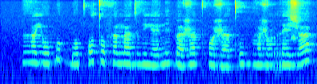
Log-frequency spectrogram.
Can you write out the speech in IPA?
ɦœjoɓo ɡ͡bopʼo tofœŋœdʱi jeni ɓœʐœ pʰoʐœkʼu bʱœʐoreʑœ

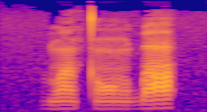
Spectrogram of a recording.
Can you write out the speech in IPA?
bã˧tɔ̃˧ɡ͡ba˦

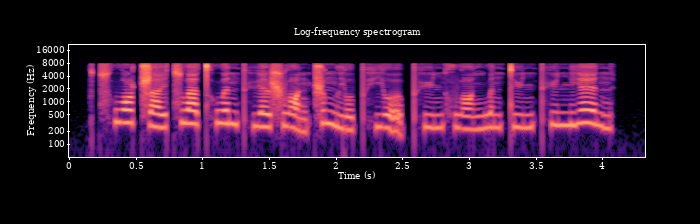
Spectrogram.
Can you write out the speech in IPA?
t͡sʰwɔ˥ʈ͡ʂa˧˥ɪ̯ t͡swä˥˧t̪ʰwə˥˩npʰɥɛ˧˥ ʂwɑ̰˨˩ŋʈ͡ʂʊ˥˩ŋljo˩ʊ̯ pʰjo̰˨˩ʊ̯ pʰy˧˥nxwɑ˧˥ŋwə˧n t̪y˧˥npʰy˥n jɛ˥˩n

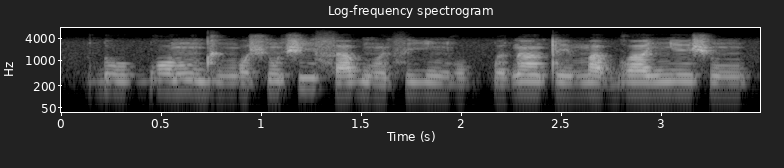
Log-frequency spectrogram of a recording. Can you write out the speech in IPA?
ɗoː˧ɡ͡bɔ˦ɾũ˦ dɨ˨ŋɔ˨ʃũ˧ʃi˦ sa˨˦ ɡʷɛ̃˨siː˧ɲoː˨ k͡pə˨ ɗã˦te˧ma˦˨ ɡʷaː˦ɲe˦ʃũ˧

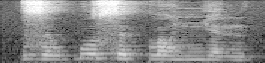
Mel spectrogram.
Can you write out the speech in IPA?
zə˨˩w ɓo˨˦sə˨˩t̚ lɔ˨˩ ɲɛ˨˩n

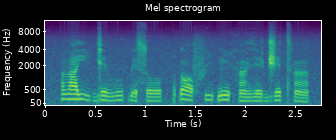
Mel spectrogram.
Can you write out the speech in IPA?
βa˦ji˨ɡe˦˨ βu˦ɓɪ˨so˦ | ɗɔ˦˨ fi˦˨ɓĩ˦˨hã˨ ɣe˨d͡ʒe˦tʰã˨

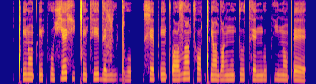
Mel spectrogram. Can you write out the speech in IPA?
ǃʼẽɾɔ̃tʼẽ pʰoçɛ xiǀẽtʰe dɛɮṳɡ͡ǃo | xɛpʼẽtʼɔ zˤẽtʰɔǃʼẽdˤo ŋũtʊtʰɛ ŋʊpʰinɔ̃ pʼɛ

